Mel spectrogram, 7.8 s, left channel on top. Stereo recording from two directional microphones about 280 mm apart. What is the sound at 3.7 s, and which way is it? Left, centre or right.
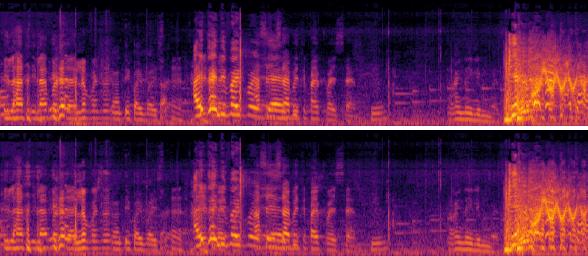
Speech, right.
